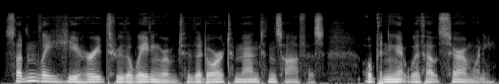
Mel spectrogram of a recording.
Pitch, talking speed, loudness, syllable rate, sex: 110 Hz, 205 wpm, -16 LUFS, 6.6 syllables/s, male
